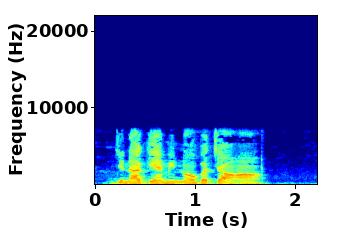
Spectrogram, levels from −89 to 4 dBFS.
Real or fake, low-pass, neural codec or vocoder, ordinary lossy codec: real; 7.2 kHz; none; MP3, 96 kbps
